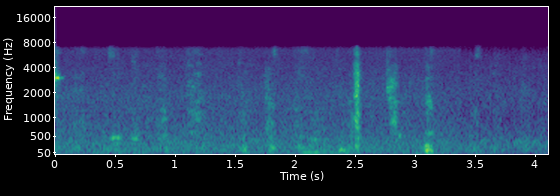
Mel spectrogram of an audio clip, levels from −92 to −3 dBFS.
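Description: At 3.37 s the speech turns rough and synthetic and stays that way to the end of the clip. This is an AMR rate drop. The network has told the AMR-WB codec to spend fewer bits on the voice and more on error protection. The sound fits a fall from 23.85 kbit/s, where the HD Voice speech was clear, to 6.6 kbit/s, the lowest rate. The band stays wide and there is no gap. The voice just turns raspy.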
